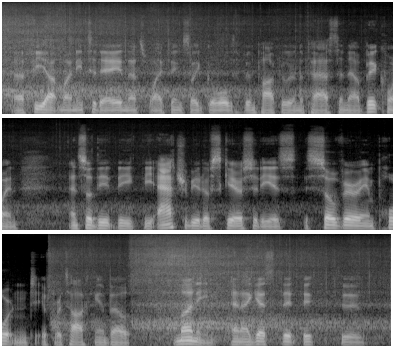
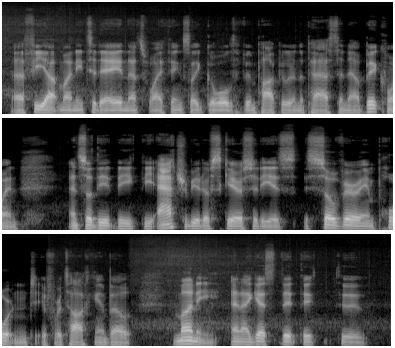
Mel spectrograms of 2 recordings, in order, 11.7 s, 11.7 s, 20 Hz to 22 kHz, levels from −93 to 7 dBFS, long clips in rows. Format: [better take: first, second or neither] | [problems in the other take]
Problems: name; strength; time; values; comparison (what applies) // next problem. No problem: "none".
second | hiss; loud; throughout; 8 dB below the speech; faint in the second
